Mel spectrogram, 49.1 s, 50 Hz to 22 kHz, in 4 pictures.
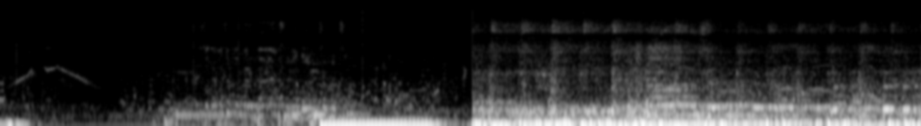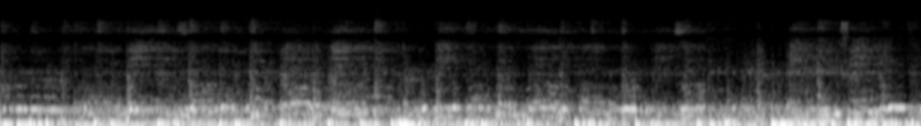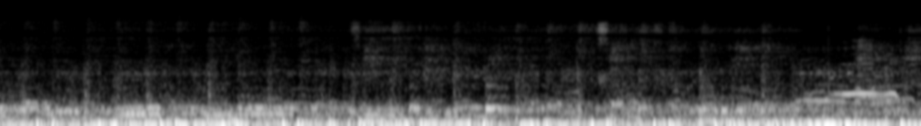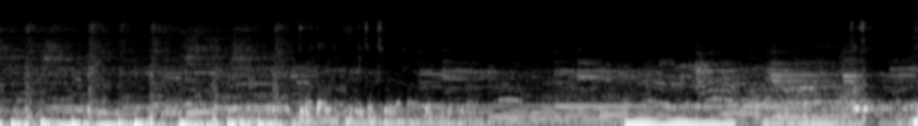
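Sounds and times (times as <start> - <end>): heavy bass: 0.0 - 49.0
live rock band: 0.0 - 49.0
electric guitar: 2.0 - 49.0
man singing into a microphone: 3.3 - 5.0, 6.3 - 37.0.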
